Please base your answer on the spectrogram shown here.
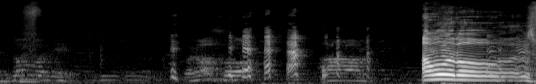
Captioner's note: laughter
